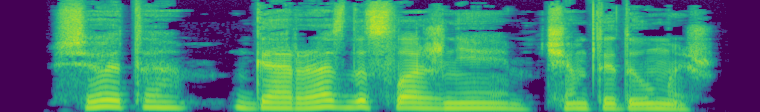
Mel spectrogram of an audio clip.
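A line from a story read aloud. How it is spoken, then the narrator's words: Sad, grown-up tone. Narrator (Russian): заметила она грустно и совершенно как взрослая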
